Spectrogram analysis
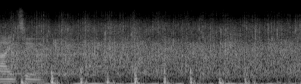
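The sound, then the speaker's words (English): Dense, steady applause from an audience at a school ceremony for a kindergarten class, sustained throughout with a voice over it. “let's go ahead and give a round of applause one more time for the kindergarten class of”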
